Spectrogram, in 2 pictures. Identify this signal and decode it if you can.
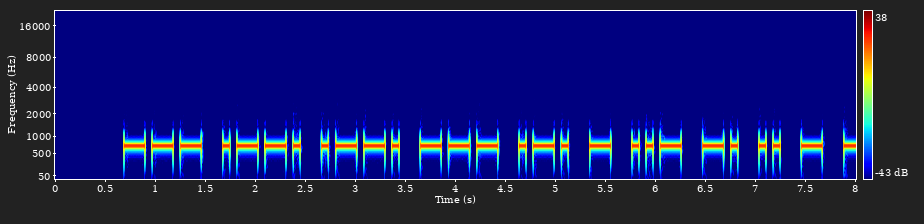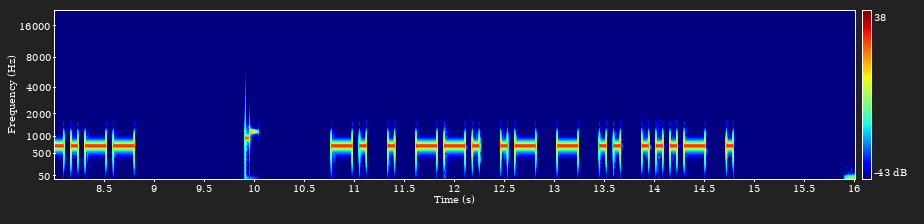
Morse code, heard as a keyed tone, about 17 wpm, 700 Hz. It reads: OPPORTUNITY NEGATIVE
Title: Sentences from Top 1000 Words - New Word Drill - 17wpm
